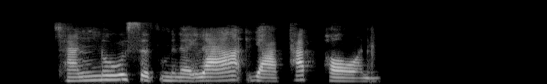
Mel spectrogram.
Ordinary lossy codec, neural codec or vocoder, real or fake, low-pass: none; codec, 16 kHz, 1.1 kbps, Voila-Tokenizer; fake; 7.2 kHz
